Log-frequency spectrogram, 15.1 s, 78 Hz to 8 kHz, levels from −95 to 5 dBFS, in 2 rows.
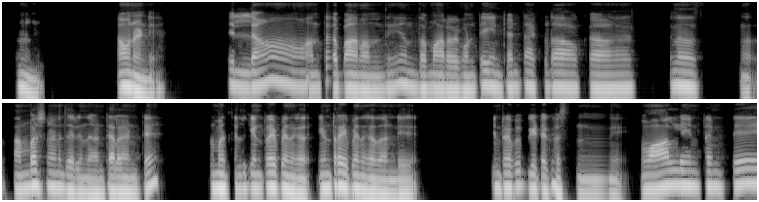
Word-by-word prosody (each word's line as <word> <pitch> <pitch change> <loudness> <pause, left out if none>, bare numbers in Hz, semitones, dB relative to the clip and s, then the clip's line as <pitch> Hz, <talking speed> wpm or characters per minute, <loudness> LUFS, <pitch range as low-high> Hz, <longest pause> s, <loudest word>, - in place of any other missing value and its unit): హ్మ్. 125 -7 +1 0.9
అవునండి 120 -8 +4 0.8
యెళ్ళాం. 145 +1 0 0.4
అంతా 130 0 -7
బానే 125 -1 +3
ఉంది. 120 +3 -3
అంతా 135 -3 -2
మాట్లాడుకుంటే 120 +1 0
ఏంటంటే, 130 +1 -4
అక్కడ 135 +1 -12 0.2
ఒక 130 - -21 0.8
చిన్న 150 0 -2 0.2
స్ - - -39 0.4
ఆహ్, 110 - -9
సంభాషణ 140 +3 +2
అనేది 135 -2 0
జరిగింది. 115 -3 +1
అంటే 105 +2 -1
ఎలాగంటే, 115 +4 +2 0.7
మా 135 - +8
చెల్లికి 135 +1 -2
ఇంటరపోయింది 135 -3 +4
కదా! 110 - +2
ఇంటరయిపోయింది 135 -4 +4
కదండీ! 105 -1 +2 0.9
ఇంటరయిపోయి 140 +2 -1
బీటెక్కొస్తుంది. 110 -6 -2 0.3
వాళ్ళేంటంటే, 150 +1 +1
130 Hz, 110 wpm, -22 LUFS, 115-140 Hz, 0.9 s, మా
